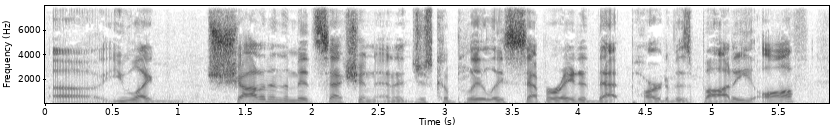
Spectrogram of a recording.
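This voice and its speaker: A man's voice: medium pitch, animated, moderate pace, a bit bright, a little hiss or hum. A man acting as game master, casually improvising combat descriptions and joking with his players. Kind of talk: casual improvised tabletop game narration and banter.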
